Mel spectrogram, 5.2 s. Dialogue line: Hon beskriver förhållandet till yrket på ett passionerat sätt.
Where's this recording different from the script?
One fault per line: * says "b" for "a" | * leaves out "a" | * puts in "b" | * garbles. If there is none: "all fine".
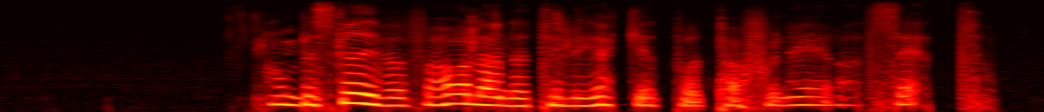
all fine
